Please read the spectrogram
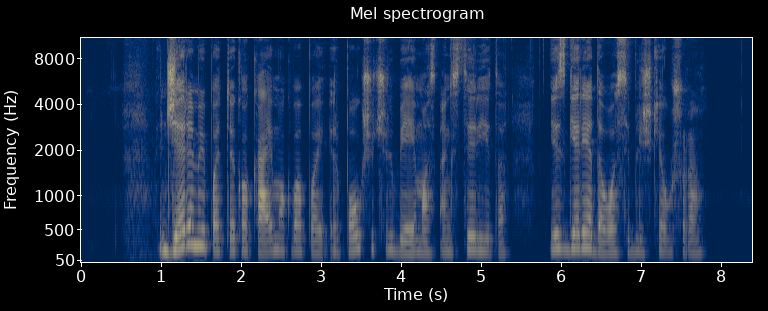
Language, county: Lithuanian, Tauragė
